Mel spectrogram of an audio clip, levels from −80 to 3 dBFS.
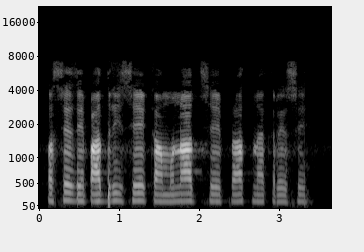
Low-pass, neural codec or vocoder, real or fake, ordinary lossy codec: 7.2 kHz; none; real; MP3, 64 kbps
